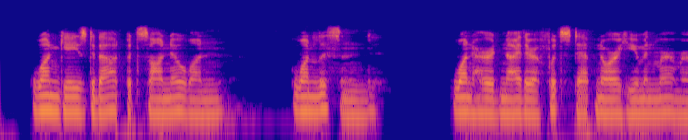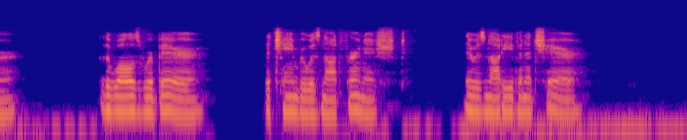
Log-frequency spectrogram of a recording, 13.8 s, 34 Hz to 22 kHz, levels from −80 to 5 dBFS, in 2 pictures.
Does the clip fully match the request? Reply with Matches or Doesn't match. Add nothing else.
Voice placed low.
Matches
